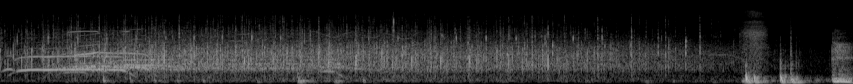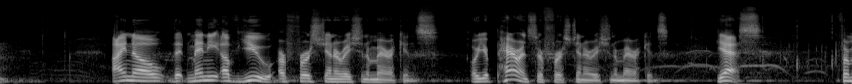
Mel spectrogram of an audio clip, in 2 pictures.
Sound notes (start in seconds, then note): 0.0 audience applauding; 3.6 audience cheering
